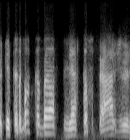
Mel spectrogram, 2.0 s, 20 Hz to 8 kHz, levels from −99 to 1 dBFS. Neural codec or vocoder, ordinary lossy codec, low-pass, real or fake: codec, 32 kHz, 1.9 kbps, SNAC; Opus, 24 kbps; 7.2 kHz; fake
